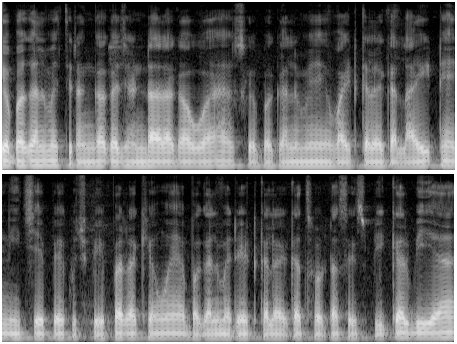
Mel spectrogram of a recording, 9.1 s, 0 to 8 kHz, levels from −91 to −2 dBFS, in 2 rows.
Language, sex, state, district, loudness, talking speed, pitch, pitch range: Hindi, male, Chhattisgarh, Bastar, -19 LUFS, 225 wpm, 80 Hz, 75-85 Hz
